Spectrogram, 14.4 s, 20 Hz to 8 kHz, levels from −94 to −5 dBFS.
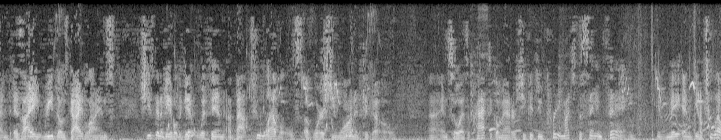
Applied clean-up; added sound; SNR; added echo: none; Bird vocalization, bird call, bird song + Splash, splatter; 10 dB; none.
